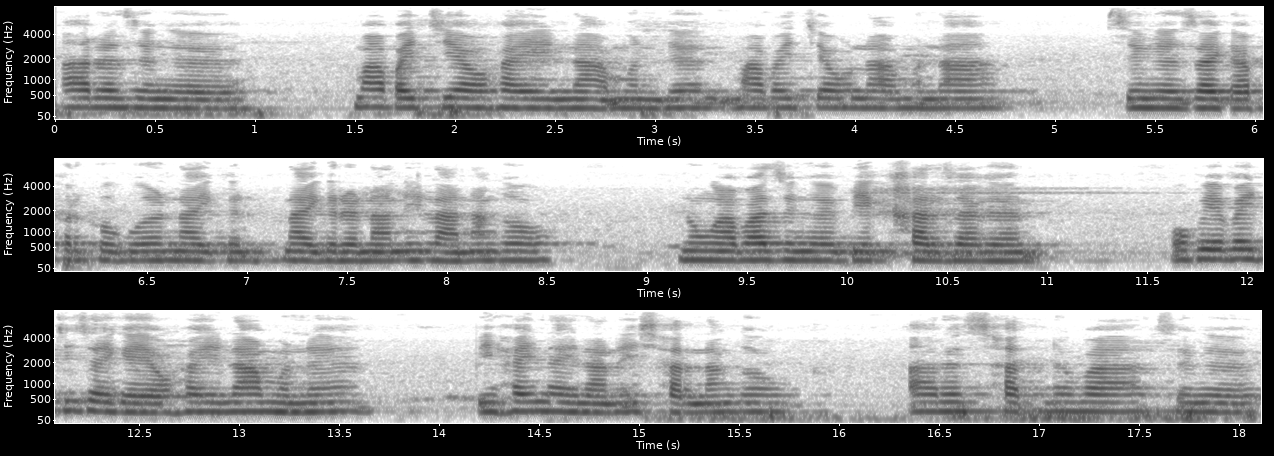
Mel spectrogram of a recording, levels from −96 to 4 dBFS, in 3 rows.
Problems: none marked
